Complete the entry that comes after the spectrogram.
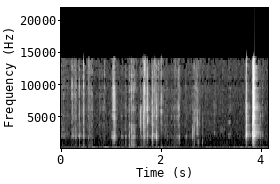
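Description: A utility knife shaves curls off a solid oval pink bar soap with glittery heart prints and a lilac interior, held in the hand. Quiet, bright, crisp scraping and snipping sounds come in short bursts, with two sharper, louder cuts near the end.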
